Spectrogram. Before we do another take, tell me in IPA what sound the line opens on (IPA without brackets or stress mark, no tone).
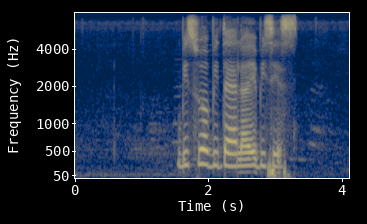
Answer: b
